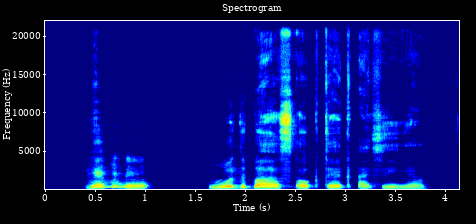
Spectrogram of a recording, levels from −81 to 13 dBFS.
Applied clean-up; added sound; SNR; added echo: neural mask model DeepFilterNet 3.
